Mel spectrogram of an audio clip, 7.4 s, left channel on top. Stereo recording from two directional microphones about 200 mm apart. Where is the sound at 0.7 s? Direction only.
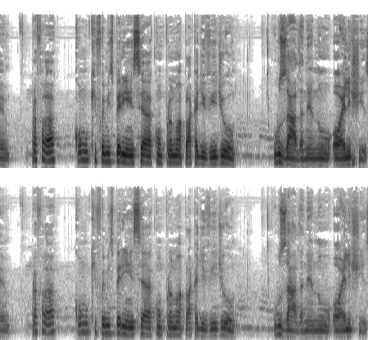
30° left (ahead or behind).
